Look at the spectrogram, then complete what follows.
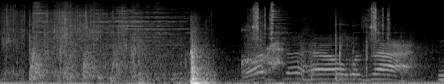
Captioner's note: clanking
